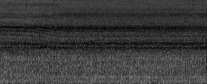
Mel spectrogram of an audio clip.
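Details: Steady loud hiss of gas flow with no pauses from a UCL-Ventura CPAP flow generator while the flow is adjusted; the flow is turned up when it is too low to keep the CPAP valve open.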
